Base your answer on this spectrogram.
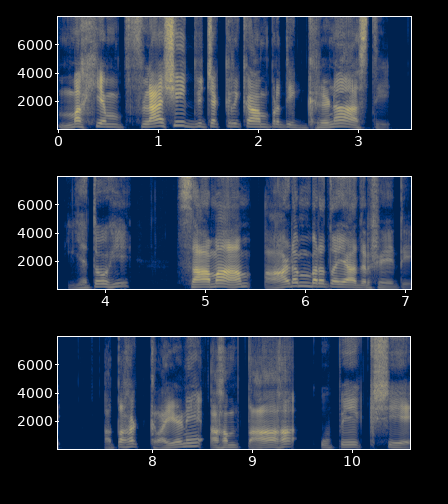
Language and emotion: Sanskrit, disgusted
